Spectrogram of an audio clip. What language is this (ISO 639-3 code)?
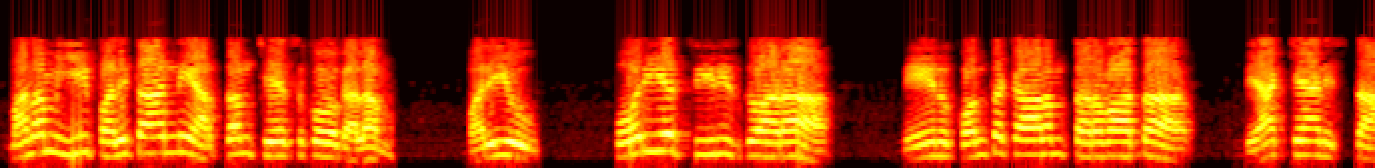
tel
